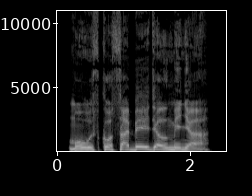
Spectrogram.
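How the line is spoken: Roared. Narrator (Russian): проревел Талос

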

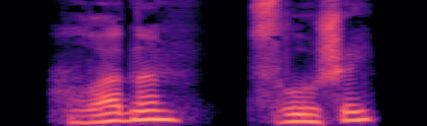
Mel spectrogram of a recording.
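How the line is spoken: Unexpectedly calm. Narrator (Russian): неожиданно спокойно сказал он

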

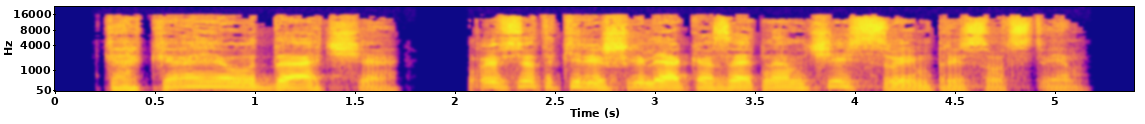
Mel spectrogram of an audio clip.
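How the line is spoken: Barely audible sigh. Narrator (Russian): Итковиан еле слышно вздохнул

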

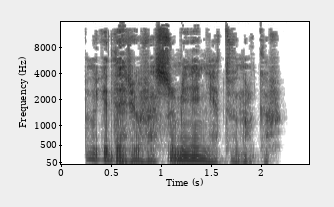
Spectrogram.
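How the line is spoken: Quiet reply. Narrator (Russian): тихо ответила

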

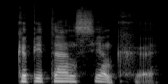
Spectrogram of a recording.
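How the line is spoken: Melodic voice. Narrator (Russian): сказал он своим мелодичным голосом

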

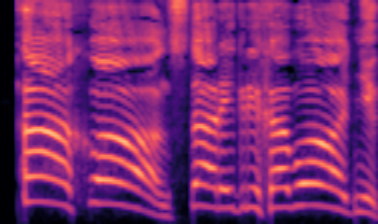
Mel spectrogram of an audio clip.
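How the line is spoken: Unknown voice shouting. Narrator (Russian): кричал чей-то голос

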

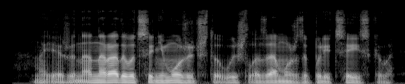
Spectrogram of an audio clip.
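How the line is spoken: Gloomy. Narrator (Russian): мрачно сказал

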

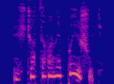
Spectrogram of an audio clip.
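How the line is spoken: Whispered question. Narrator (Ukrainian): пошепки спитала Аліса у Грифона

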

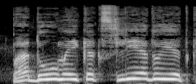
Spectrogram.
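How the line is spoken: Shouted after someone. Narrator (Russian): крикнул Язон ему в спину

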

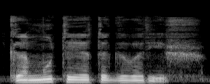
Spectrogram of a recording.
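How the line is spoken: Sighing stallion. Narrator (Russian): вздохнул стоящий в паре с нею жеребец

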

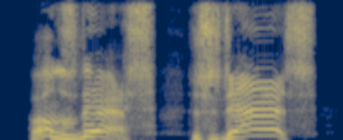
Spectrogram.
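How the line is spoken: Yell. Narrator (Russian): заорал кто-то

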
